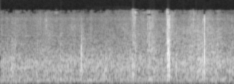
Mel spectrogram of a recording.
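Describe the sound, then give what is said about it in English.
Running footsteps slap along a wet, rain-soaked street as a boy flees, a few sharp steps standing out over steady background noise. “The boy runs down the street and round a corner.”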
